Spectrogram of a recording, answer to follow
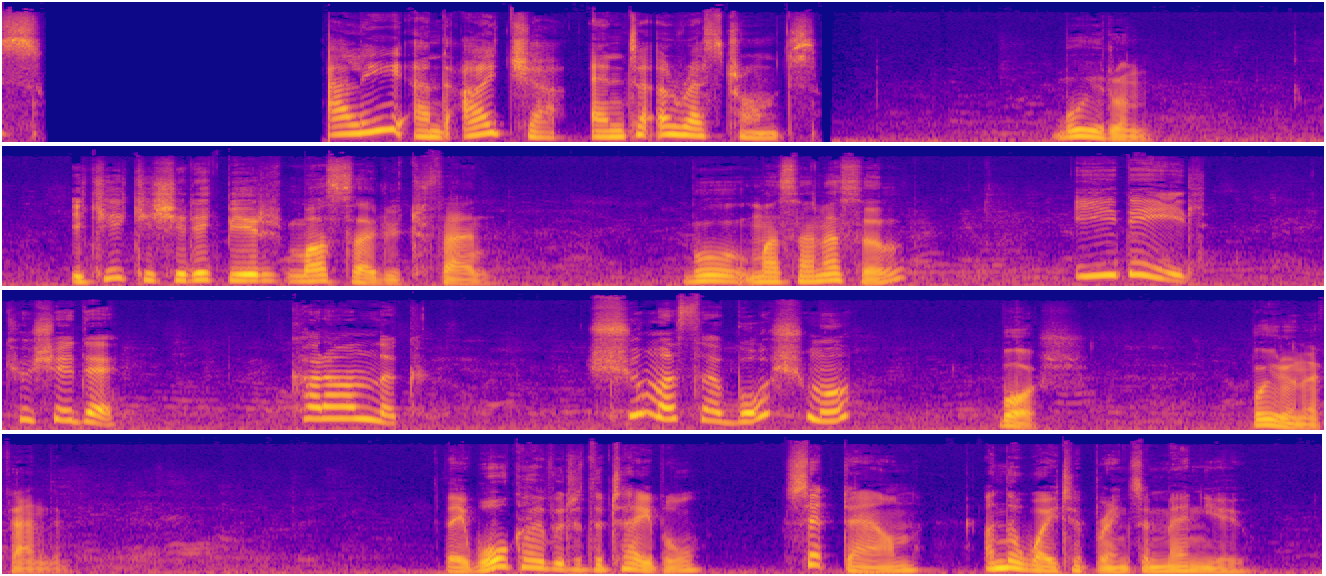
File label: Dialogue, Turkish; Complete Turkish Teach Yourself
